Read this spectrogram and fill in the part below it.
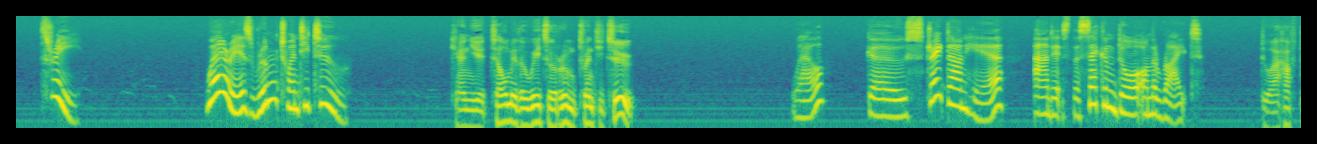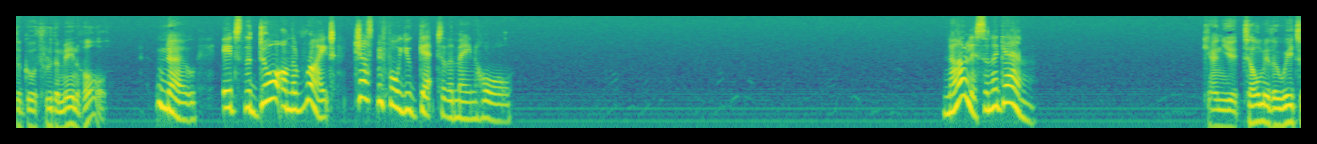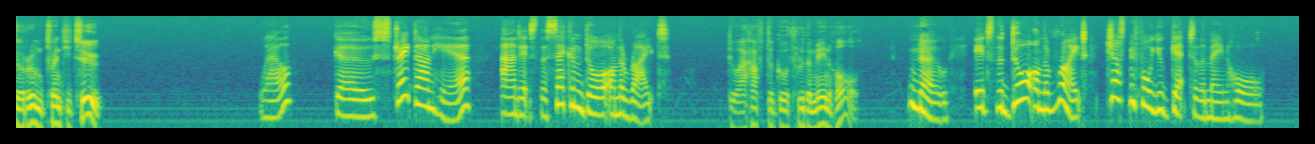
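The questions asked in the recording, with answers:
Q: Where is room 22?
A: second door on the right, just before the main hall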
